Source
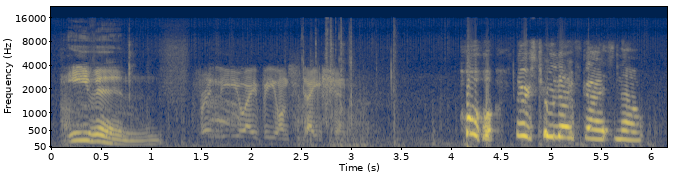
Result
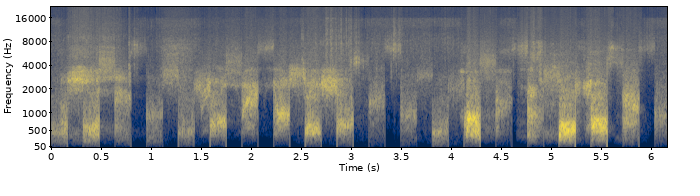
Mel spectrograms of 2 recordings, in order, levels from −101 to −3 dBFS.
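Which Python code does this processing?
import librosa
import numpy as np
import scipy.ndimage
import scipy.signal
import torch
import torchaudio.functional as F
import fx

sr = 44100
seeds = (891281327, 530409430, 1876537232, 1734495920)

p1 = fx.high_shelf(x, sr, hz=7700.0, db=9.0)
p2 = fx.room_early_taps(p1, sr, ms=(51, 76), db=(-5.5, -11.0))
p3 = np.where(np.abs(p2) >= 10.0 ** (-25.5 / 20.0), p2, 0.0)
p4 = p2 + (p3 * 10.0 ** (-9.0 / 20.0))
p5 = fx.whisperise(p4, sr, seeds[0])
p6 = fx.power_curve(p5, sr, exponent=0.5)
p7 = fx.filter_held_highpass(p6, sr, hz=6.3, low_hz=440.0, high_hz=6500.0)
y = p7 * 10.0 ** (-8.0 / 20.0)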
